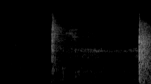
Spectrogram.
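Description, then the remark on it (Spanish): Two sharp slaps on a person's buttocks, spaced about a second apart with a faint ringing tail after the first; no talking. “Gritaste y te hice una nalgada.”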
